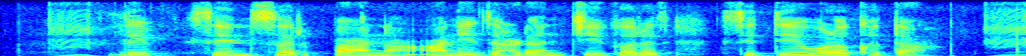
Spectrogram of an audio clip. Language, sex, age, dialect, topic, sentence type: Marathi, female, 18-24, Southern Konkan, agriculture, statement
